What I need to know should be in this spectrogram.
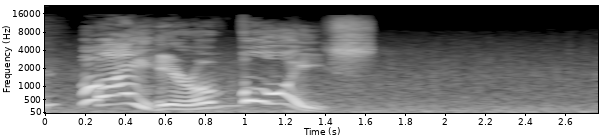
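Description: A young man calls out excitedly.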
